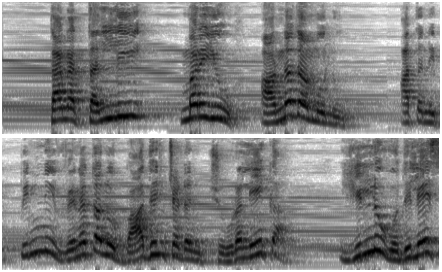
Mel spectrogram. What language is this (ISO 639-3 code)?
hin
